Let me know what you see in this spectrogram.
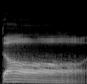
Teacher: This means nothing. But if you add the gangster G on the end, it extends the A vowel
